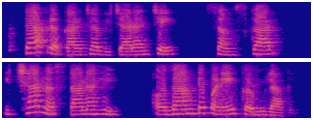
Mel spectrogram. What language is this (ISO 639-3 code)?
mar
